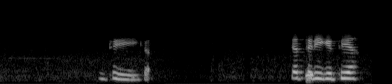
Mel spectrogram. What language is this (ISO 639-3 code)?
pan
